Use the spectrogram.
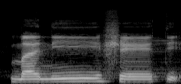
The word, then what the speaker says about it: मनीषेति: No, that last word you better say it properly. Manisheti.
